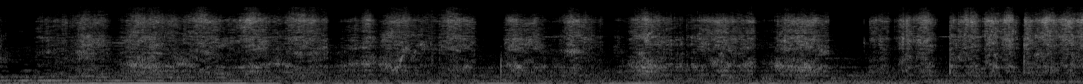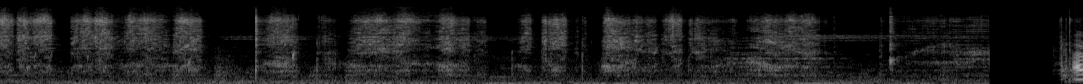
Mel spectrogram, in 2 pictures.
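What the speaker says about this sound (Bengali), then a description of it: "এতে আমি তেল ব্রাশ করে রেডি করে রাখছি" A brush spreads oil across a cooking pan with steady back-and-forth rasping strokes, close and continuous, with no talking.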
